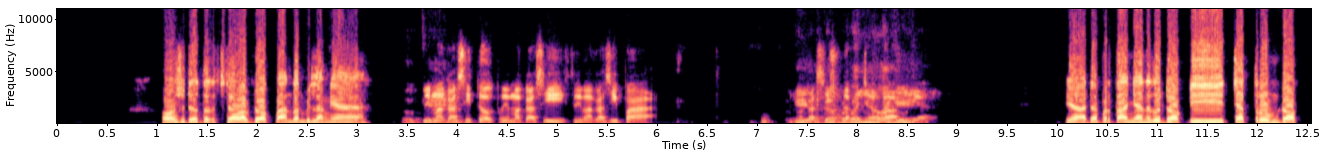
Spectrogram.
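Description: A man speaks steadily over an online call, in short bursts with pauses.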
